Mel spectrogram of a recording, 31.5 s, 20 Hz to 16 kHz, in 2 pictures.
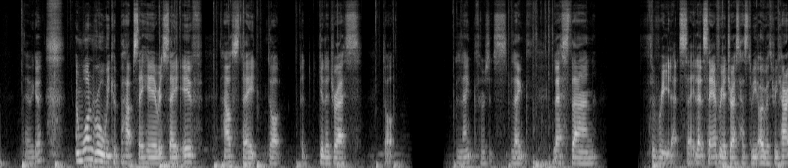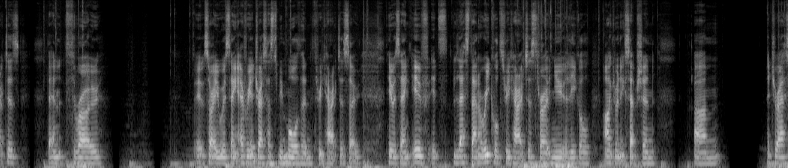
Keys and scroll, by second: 4.9 Return, 27.8 Return.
